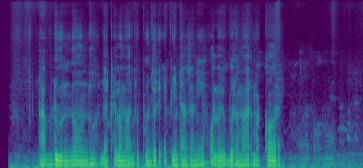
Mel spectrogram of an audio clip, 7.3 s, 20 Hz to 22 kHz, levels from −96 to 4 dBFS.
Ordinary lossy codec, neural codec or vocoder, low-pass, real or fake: none; codec, 44.1 kHz, 7.8 kbps, Pupu-Codec; none; fake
